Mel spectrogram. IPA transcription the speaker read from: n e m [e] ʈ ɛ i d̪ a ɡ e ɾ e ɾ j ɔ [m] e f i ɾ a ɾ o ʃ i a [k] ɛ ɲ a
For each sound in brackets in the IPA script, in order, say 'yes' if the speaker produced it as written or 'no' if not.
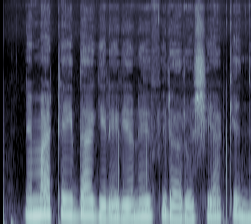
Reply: no, no, yes

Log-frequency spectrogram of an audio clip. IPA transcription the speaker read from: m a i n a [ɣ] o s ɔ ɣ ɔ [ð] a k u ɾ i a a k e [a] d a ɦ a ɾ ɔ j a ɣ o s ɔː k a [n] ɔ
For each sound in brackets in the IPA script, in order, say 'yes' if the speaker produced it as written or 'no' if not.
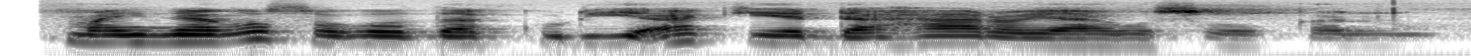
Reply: yes, yes, no, yes

